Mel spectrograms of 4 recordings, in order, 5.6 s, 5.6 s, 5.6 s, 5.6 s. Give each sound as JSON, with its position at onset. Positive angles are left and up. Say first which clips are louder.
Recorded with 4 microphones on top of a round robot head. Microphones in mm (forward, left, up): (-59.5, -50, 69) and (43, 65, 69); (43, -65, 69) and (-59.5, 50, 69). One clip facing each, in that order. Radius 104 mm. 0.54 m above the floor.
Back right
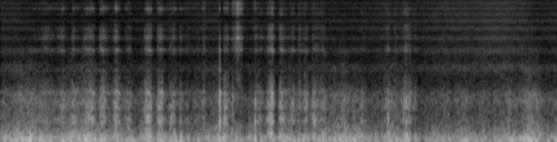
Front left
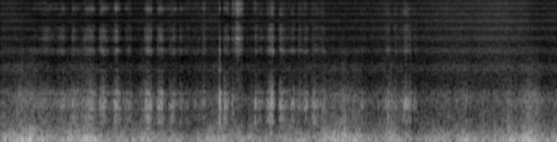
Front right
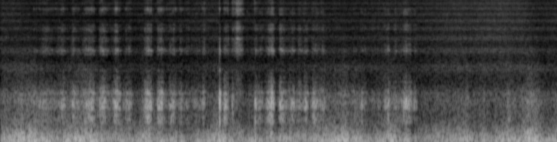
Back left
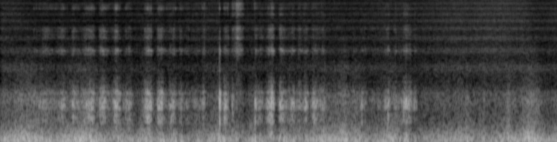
{"t": 0.3, "sound": "writing", "louder": "back right 1 dB, back left 1 dB", "azimuth_deg": -140}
